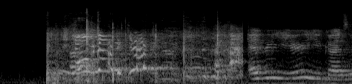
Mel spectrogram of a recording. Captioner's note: group chatter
